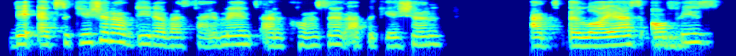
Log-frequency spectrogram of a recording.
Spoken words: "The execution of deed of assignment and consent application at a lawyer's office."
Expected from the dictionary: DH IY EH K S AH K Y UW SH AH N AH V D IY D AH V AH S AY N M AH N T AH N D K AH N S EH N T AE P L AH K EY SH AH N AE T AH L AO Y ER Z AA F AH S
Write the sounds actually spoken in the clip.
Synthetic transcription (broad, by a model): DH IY EH K S AH K Y UW SH AH N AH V D IY D AH V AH S AY N M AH N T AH N K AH N S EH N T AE P L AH K EY SH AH N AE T AH L AO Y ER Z AA F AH S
